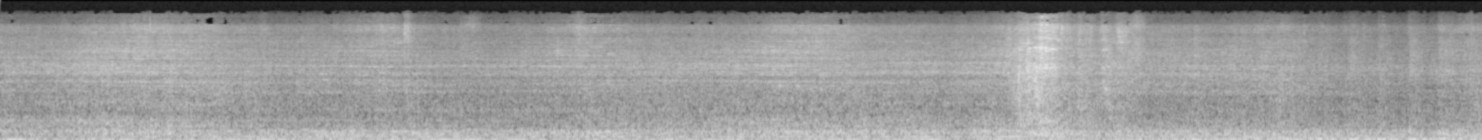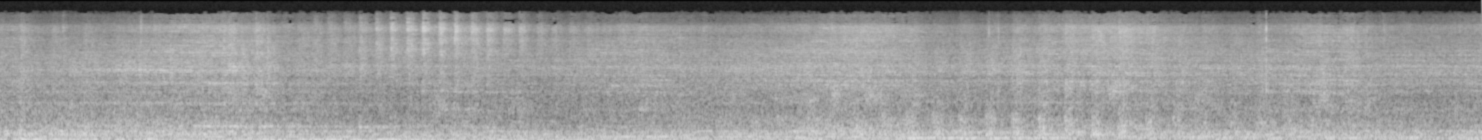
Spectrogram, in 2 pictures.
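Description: Double-stack intermodal freight train rolling steadily past at close range: the continuous low rumble of its wheels on the rails, with one brief sharp noise about ten seconds in.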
